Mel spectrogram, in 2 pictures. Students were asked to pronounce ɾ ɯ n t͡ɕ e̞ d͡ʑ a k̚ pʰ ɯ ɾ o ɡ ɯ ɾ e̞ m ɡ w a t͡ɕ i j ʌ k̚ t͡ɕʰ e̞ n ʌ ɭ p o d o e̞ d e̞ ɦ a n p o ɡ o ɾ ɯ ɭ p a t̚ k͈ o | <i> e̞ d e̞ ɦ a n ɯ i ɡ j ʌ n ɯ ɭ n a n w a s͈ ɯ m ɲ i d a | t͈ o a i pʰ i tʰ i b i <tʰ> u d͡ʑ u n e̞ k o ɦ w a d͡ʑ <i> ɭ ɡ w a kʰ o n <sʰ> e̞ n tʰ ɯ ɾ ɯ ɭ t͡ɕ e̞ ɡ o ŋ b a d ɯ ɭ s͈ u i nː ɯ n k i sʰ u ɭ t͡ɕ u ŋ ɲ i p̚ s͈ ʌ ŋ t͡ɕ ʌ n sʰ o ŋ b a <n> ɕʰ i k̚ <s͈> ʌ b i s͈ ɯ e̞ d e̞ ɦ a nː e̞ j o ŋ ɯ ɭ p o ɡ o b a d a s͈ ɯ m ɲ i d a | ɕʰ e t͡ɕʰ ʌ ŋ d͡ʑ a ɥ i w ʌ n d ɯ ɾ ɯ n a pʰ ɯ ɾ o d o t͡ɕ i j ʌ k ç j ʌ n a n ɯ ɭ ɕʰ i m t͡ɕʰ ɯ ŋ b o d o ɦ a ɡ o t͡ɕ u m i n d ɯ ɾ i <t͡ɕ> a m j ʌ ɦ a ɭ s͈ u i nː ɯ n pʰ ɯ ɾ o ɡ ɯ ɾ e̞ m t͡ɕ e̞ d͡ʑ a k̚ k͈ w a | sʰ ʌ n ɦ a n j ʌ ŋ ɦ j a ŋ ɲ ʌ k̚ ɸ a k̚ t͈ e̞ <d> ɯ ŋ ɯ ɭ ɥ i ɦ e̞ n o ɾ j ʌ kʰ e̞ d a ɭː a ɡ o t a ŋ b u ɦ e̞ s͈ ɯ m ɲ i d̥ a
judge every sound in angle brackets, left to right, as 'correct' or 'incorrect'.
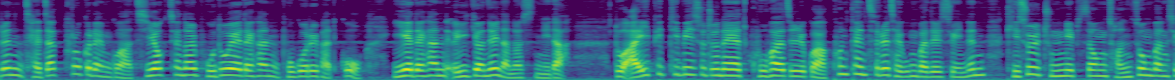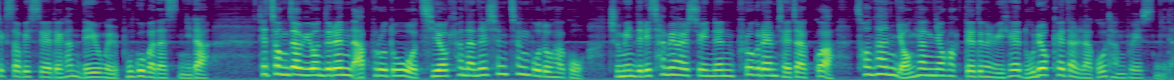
correct, incorrect: sʰ, correct, incorrect: tʰ, incorrect: ŋ, correct, incorrect: t͡ɕʰ, correct

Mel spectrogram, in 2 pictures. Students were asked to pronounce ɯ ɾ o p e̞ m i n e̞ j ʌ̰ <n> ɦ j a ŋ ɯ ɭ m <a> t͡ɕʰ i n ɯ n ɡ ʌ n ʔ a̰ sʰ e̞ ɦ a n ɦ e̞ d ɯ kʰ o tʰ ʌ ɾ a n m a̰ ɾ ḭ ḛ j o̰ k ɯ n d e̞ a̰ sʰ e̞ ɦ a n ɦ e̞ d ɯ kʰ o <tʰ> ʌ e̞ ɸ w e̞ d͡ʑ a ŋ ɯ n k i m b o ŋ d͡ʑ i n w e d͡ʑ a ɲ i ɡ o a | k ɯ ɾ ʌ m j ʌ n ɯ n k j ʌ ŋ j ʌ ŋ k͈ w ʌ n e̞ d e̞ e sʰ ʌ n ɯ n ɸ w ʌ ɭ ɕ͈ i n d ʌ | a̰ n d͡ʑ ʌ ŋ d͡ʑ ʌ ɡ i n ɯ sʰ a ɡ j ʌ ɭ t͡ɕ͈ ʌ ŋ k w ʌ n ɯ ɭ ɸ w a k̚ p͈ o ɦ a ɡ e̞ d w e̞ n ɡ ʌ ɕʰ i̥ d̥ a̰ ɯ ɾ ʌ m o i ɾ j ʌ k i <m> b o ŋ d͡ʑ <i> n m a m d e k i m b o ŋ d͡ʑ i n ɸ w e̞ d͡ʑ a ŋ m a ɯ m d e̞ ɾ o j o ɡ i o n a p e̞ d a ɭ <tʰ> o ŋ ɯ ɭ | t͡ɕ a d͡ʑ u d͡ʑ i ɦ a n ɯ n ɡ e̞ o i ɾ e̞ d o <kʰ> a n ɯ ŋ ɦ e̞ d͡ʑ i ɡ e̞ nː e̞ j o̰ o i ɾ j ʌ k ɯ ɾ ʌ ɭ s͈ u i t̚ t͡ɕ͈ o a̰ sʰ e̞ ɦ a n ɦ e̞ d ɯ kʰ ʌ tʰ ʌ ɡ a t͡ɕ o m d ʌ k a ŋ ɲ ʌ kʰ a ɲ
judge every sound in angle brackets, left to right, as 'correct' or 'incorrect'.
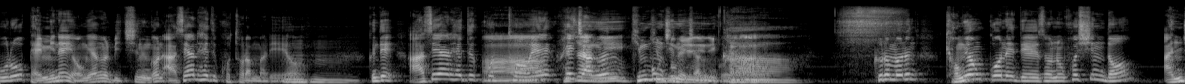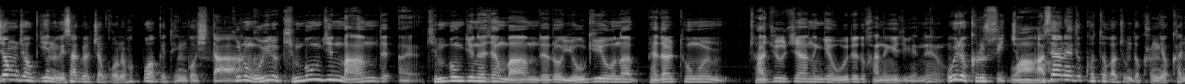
incorrect: ŋ, incorrect: i, correct, correct, correct, correct, incorrect: k

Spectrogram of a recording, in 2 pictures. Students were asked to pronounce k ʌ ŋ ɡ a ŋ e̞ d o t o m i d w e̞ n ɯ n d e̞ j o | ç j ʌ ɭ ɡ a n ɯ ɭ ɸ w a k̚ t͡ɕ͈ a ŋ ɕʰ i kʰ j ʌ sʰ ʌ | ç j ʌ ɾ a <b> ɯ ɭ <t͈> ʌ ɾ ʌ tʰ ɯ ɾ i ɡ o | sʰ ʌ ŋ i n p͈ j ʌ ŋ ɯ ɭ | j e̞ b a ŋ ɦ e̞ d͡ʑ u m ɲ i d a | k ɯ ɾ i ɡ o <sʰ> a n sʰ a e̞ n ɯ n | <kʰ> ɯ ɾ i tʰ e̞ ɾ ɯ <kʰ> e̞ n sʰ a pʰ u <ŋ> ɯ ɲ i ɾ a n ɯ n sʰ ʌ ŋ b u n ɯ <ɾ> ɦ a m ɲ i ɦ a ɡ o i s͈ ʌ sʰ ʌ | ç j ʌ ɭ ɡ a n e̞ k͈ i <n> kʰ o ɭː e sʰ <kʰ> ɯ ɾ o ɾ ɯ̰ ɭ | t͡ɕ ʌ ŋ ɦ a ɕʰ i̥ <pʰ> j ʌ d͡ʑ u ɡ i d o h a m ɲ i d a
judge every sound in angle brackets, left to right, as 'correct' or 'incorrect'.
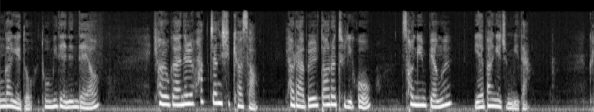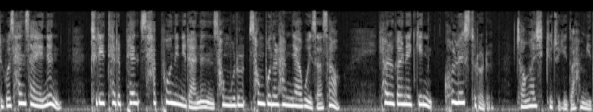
correct, correct, correct, incorrect: tʰ, incorrect: pʰ, incorrect: n, incorrect: ɭ, correct, incorrect: tʰ, incorrect: kʰ

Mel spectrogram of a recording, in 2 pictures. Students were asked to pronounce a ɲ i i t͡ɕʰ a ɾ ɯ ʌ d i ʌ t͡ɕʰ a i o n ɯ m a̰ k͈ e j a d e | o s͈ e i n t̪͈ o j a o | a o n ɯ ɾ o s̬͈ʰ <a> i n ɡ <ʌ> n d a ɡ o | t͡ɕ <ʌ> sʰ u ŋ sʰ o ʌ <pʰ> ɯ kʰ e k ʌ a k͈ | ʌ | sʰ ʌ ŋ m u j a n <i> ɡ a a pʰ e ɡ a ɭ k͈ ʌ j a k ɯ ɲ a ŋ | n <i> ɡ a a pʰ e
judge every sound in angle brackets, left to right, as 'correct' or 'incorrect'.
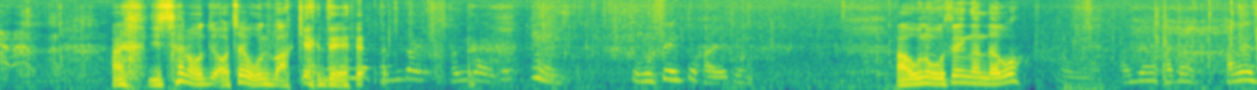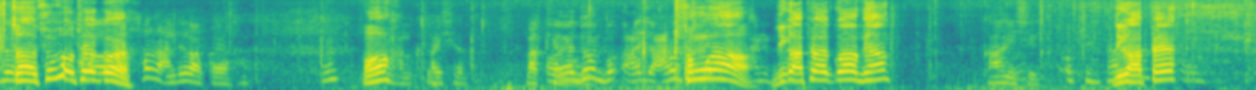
incorrect: e, incorrect: a, incorrect: a, incorrect: tʰ, correct, correct

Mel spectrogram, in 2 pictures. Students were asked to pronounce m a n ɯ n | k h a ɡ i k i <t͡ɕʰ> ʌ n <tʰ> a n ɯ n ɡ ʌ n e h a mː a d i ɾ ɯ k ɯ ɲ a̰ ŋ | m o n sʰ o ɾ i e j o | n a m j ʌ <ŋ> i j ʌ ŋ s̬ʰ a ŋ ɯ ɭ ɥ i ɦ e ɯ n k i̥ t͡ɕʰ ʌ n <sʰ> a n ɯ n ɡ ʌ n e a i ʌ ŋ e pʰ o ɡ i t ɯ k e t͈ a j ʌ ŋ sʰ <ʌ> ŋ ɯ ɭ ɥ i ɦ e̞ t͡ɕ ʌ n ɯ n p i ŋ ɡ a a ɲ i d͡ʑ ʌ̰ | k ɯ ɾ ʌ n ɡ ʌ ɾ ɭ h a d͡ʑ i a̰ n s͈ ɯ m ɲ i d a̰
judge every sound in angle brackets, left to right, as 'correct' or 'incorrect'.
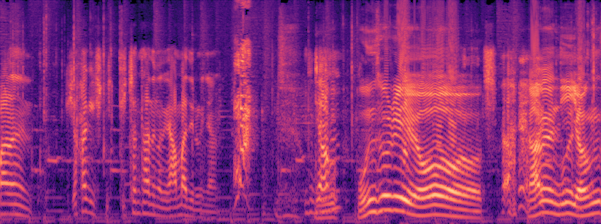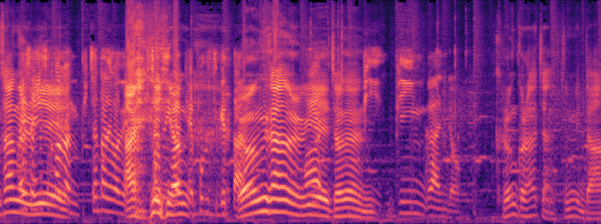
correct, correct, incorrect: n, incorrect: tʰ, incorrect: a

